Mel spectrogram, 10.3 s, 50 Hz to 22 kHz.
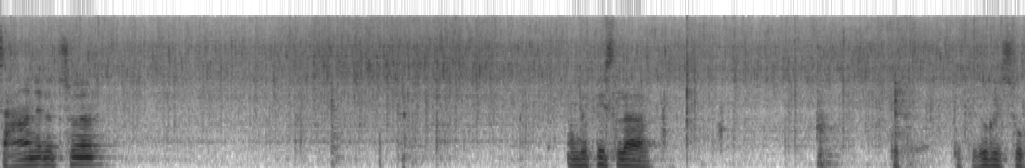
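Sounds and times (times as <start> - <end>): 
speech: 0.0 - 1.2, 5.7 - 6.6, 9.7 - 10.2
onions sizzling in a pan deglazed with white wine: 0.0 - 10.2.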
